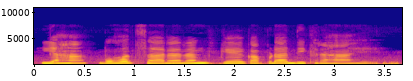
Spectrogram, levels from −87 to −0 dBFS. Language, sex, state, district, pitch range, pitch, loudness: Hindi, female, West Bengal, Alipurduar, 245-270 Hz, 260 Hz, -13 LUFS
